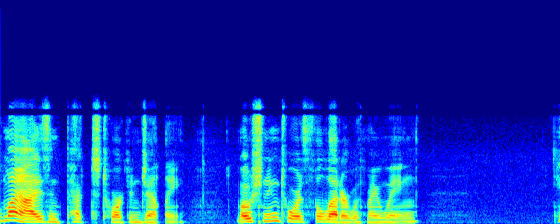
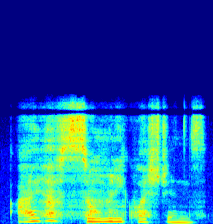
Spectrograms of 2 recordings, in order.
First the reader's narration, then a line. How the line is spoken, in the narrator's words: Edwin whispered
